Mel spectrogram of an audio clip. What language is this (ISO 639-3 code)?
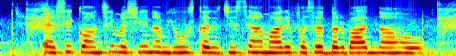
mag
